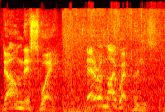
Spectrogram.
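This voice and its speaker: A man does a put-on character voice at a moderate pace. Loud background noise runs underneath. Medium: machinima. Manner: cold, terse.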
